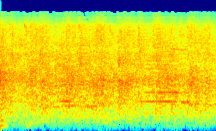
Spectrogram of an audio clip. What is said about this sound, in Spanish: Yo pienso que Él se merece un aplauso mucho más fuerte.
